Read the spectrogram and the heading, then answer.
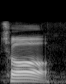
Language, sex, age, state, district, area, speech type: Odia, male, 30-45, Odisha, Balasore, rural, read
